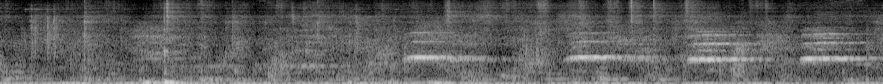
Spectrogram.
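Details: Home-bred pedigree Pug puppies, nine weeks old, in a UK litter: a few drawn-out, high, tonal whines spaced about half a second to a second apart, following soft low bumps of movement.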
